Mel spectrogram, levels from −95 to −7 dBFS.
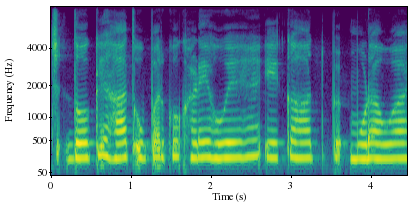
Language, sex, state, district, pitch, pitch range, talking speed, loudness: Hindi, female, Uttar Pradesh, Shamli, 230 Hz, 230-240 Hz, 190 wpm, -16 LUFS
